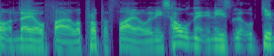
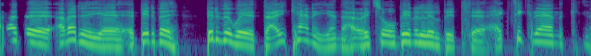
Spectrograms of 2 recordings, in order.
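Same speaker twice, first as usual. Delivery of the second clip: put-on Baz's accent drifting towards South African; accent slipping South African; 3 semitones higher than usual. GM as Baz, accent slipping into South African. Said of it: "it's gone South African again".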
